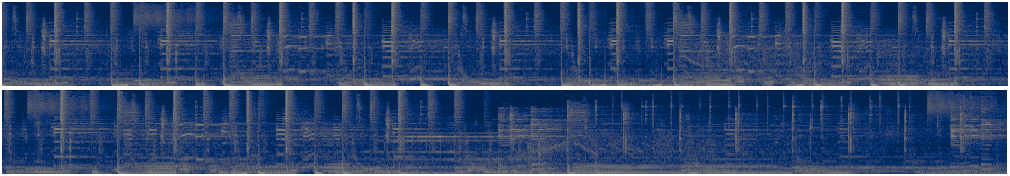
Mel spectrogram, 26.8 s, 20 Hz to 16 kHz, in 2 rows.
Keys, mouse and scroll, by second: 10.5 click, 10.8 ctrl+a, 13.0-13.4 scroll up 1, 13.4 Tab, 14.0-16.5 middle drag, 16.5 KP_1, 17.5-19.1 scroll up 1.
